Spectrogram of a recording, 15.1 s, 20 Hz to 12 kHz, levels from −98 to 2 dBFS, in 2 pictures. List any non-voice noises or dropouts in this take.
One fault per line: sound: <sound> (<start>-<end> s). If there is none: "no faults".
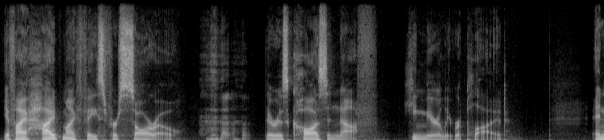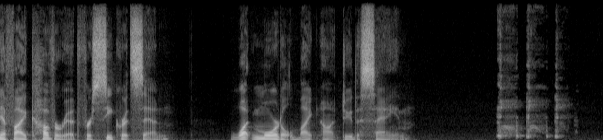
sound: laugh (2.5-3.2 s)
sound: cough (13.7-14.8 s)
